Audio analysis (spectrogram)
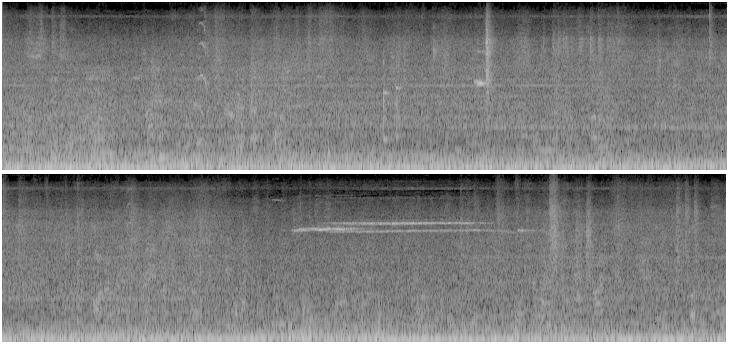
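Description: Singapore MRT train running between stations on the line from Changi Airport toward the city centre, a steady loud rumble of wheels and motor heard from inside the carriage, with a brief high whine late on and people talking.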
